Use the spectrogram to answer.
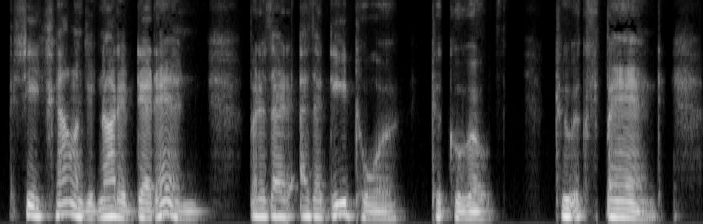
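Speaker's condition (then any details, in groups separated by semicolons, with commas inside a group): Profound hearing loss, deaf accent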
